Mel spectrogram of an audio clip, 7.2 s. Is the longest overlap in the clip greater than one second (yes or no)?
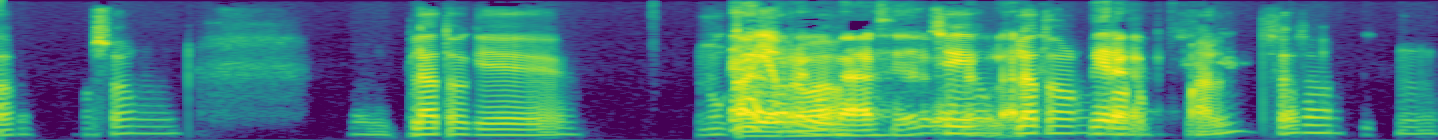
yes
